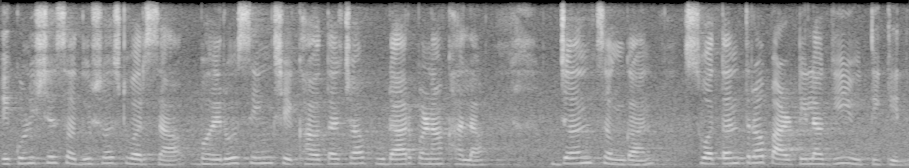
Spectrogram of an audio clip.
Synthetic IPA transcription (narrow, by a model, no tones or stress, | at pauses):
ekoɽ̃isɕesəd̪uɕəsʈʋəɾsabʱəjɾosiŋɡɕekʰaʋt̪at͡ɕjapuɽaɾpəɳ̃akʰala | d͡ʑənsəŋɡan | sʋət̪ənt̪ɾəpaɾʈilaɡiːjut̪iːkeli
